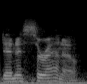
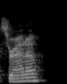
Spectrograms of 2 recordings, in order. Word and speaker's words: Serrano: This episode we'll be interviewing horror and thriller writer and filmmaker Dennis Serrano. Am I pronouncing that right, Serrano? – Oh, you got it, yep.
